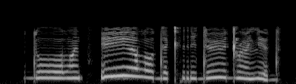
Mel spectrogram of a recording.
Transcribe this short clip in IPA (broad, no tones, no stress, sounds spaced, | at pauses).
d oː lˠ ẽ t͡sʼ eː lˠ o d ɛ kʰ r i d øː d ɭ œ̃ lʲ œ d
